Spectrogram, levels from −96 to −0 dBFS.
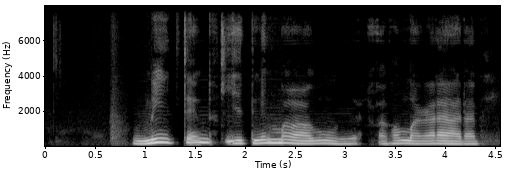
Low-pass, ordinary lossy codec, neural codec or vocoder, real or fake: none; none; codec, 16 kHz, 1 kbps, FunCodec, trained on LibriTTS, 50 frames a second; fake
